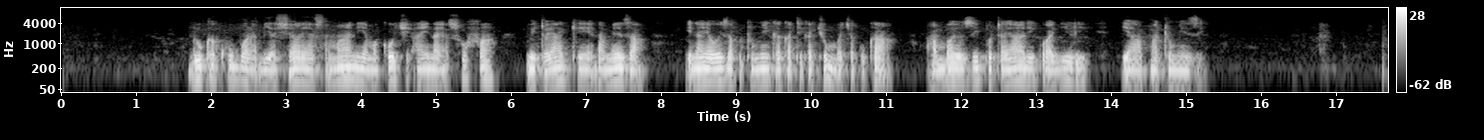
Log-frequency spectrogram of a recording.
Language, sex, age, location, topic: Swahili, male, 25-35, Dar es Salaam, finance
